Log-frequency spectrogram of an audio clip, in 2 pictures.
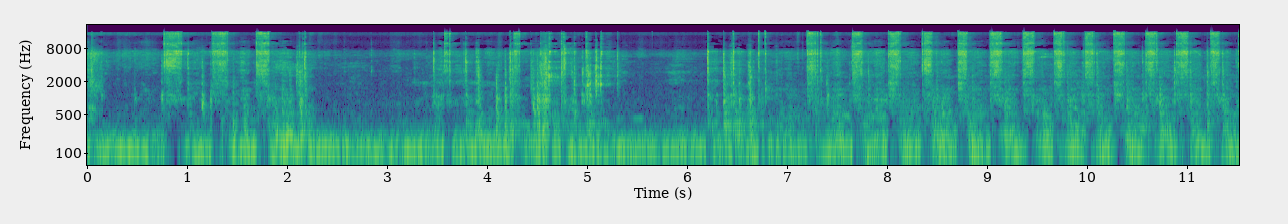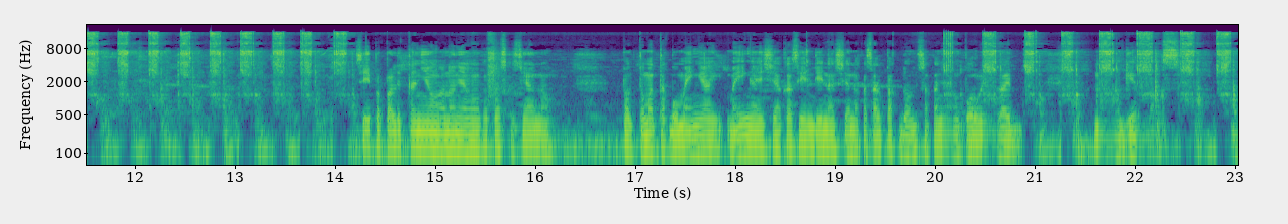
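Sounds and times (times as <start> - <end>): ratchet wrench clicking: 0.7 - 2.2, 3.4 - 5.3, 6.2 - 14.3, 20.0 - 23.0.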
